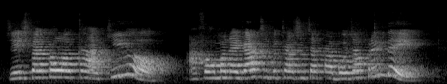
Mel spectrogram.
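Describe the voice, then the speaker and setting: A Brazilian woman teaches an English video lesson to children in a high voice. She explains each step and keeps asking the class questions. The room is very echoey. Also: fairly quick.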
